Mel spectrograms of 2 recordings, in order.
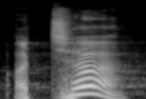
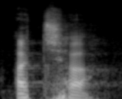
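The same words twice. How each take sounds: First: It sounds like objecting to the request. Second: It sounds like agreeing to the request.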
